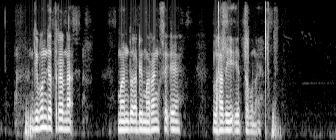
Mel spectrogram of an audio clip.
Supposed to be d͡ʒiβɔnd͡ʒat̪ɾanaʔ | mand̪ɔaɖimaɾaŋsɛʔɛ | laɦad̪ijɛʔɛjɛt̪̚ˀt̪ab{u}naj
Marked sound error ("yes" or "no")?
yes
